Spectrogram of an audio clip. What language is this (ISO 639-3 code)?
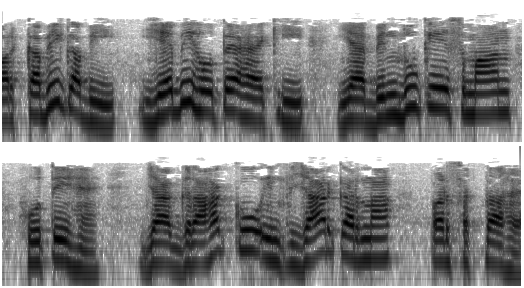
hin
